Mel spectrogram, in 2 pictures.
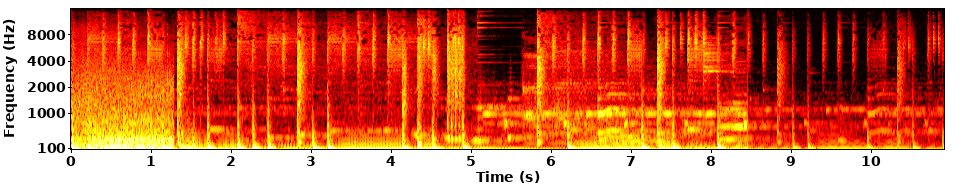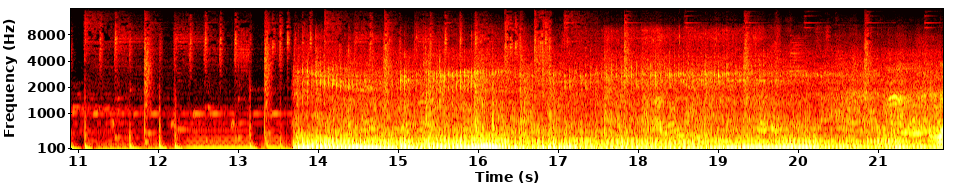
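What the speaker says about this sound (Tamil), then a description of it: "செம்ம டிராஃபிக்கு, யாரும் வண்டிலாம் நிறுத்த மாட்டேங்கிறாங்க" Dense street traffic in Tehran, with car and motorcycle engines rumbling and passing close by in a steady loud wash. The noise thins midway, then swells again, and people talk over it.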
